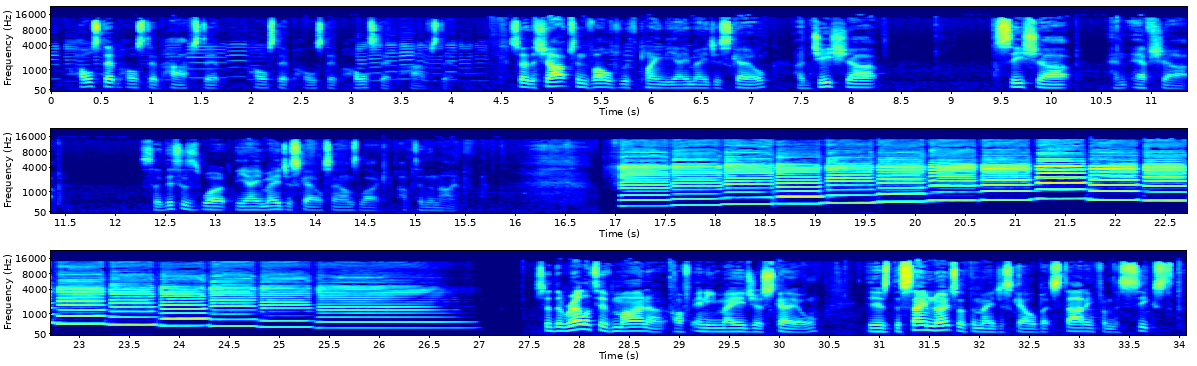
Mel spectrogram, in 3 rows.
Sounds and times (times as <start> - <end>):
Jazz: 0.0 - 6.5, 16.9 - 27.1
Saxophone: 0.0 - 6.5, 16.9 - 27.1
Speech: 0.2 - 8.4, 9.4 - 11.5, 12.3 - 15.6, 27.6 - 34.0.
